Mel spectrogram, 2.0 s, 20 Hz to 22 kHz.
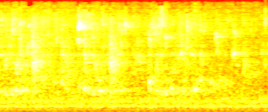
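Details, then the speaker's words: Keurig 2.0 brewer after a power blip: on switching on it instantly pours cold water nonstop, steady splashing and trickling over a faint pump hum, continuing until the tank empties; unplugging for 2 and 10 minutes did not reset it; continuous dispensing fault. "And instantly it starts puking out water. And it's cold water. And it's just going to keep doing that until the tank empties."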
